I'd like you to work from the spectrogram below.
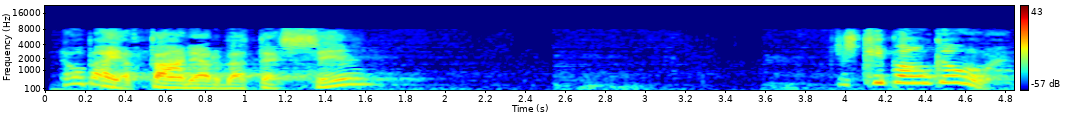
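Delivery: hushed, sly coaxing; secretive tempter. Acted. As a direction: drop to a soft conspiratorial tone and tempt them. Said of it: "The voice of the liar is trying to tell you".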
